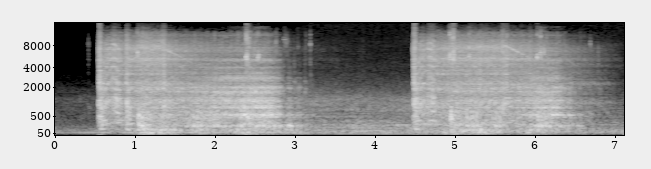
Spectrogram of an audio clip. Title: No start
